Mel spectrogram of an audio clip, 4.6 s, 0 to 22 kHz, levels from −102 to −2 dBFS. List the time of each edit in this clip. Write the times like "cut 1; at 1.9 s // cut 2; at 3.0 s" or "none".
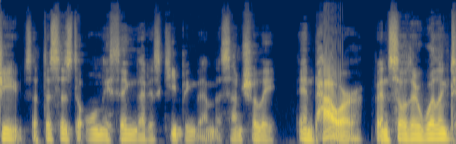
cut 1; at 2.8 s // cut 2; at 3.7 s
